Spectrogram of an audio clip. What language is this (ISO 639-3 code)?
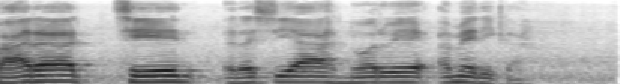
guj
